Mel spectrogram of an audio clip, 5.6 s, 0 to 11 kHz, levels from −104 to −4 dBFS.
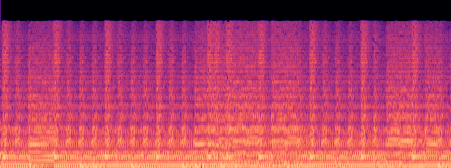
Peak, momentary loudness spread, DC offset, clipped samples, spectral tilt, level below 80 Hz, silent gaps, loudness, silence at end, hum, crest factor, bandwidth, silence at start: -6 dBFS; 2 LU; under 0.1%; under 0.1%; -6.5 dB/octave; -24 dBFS; none; -21 LUFS; 0 s; none; 12 dB; 7.4 kHz; 0 s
